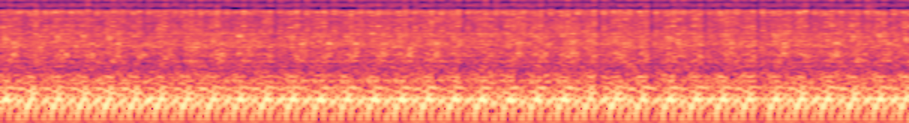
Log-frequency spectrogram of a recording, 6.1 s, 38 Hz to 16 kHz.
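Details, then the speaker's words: 1980 Chevy K30 squarebody, TH350 automatic after fluid, filter and pan gasket service plus a fluid top-up: deep steady idle, no slips or clunks, transmission trying to go in drive and reverse; the front driver's caliper is locked, so the truck won't move. "holy we have a transmission holy all right so that's a really good sign"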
